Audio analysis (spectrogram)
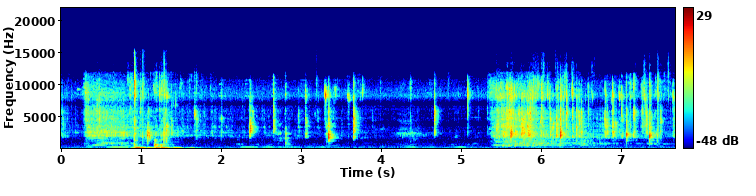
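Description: Balls of sweet bonda batter dropped by hand into hot oil sizzle and crackle loudly in close bursts, with a soft thud as a ball goes in near the start, a quieter bubbling stretch, then a fresh surge of frying.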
